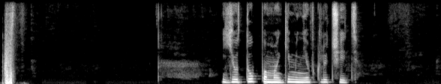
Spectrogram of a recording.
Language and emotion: Russian, neutral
